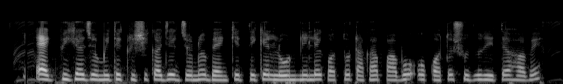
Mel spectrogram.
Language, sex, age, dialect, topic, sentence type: Bengali, female, 25-30, Western, agriculture, question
